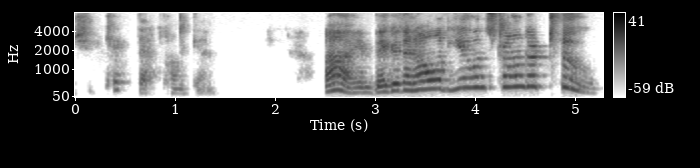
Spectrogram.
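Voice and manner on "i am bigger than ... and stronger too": higher, louder bragging mummy; lightly voiced mummy boast. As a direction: brag to all of them. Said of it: "boasted the mummy".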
